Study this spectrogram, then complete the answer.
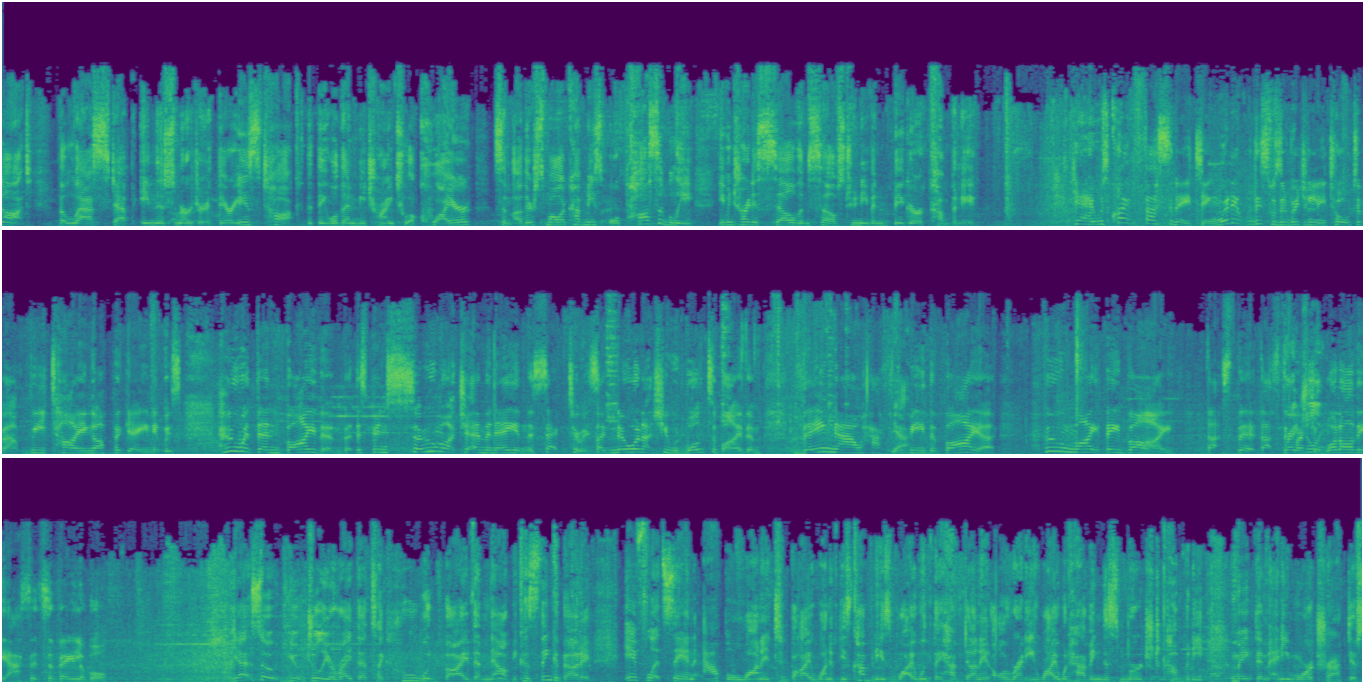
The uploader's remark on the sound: live from the New York Stock Exchange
